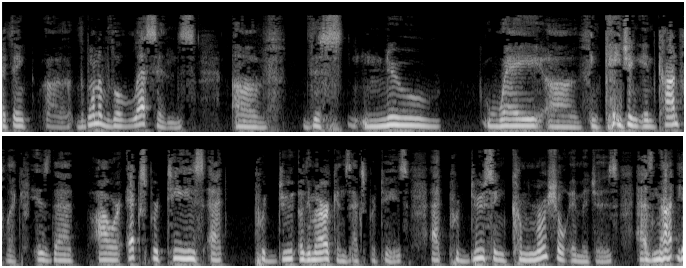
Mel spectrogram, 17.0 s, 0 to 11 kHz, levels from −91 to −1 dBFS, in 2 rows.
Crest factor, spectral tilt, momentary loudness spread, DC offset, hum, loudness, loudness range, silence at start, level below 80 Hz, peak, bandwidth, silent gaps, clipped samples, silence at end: 18 dB; -6.5 dB/octave; 16 LU; under 0.1%; none; -27 LUFS; 4 LU; 0 s; -48 dBFS; -8 dBFS; 8 kHz; none; under 0.1%; 0 s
